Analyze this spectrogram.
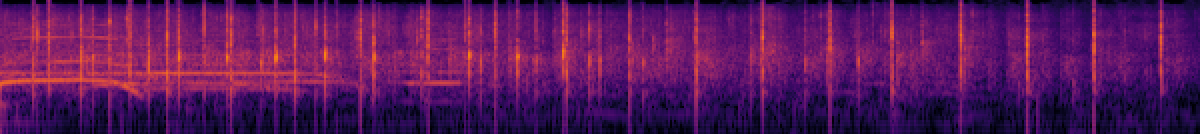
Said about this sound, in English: Like to thank everyone who came out, everyone in the audience. Give yourself a round of applause again.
